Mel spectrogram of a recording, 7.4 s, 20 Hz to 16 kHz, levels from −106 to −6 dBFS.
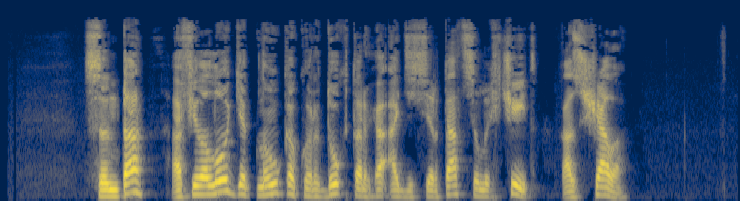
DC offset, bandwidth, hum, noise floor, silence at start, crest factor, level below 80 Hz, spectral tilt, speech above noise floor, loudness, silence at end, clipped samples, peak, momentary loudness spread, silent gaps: under 0.1%; 11 kHz; none; -83 dBFS; 0.85 s; 20 dB; -66 dBFS; -5.5 dB/octave; 62 dB; -21 LUFS; 1.2 s; under 0.1%; -2 dBFS; 13 LU; none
